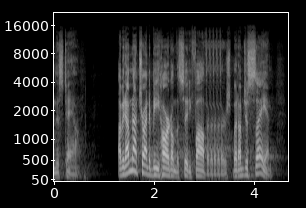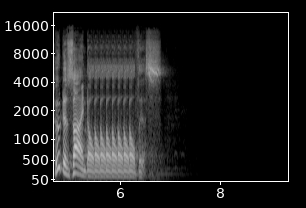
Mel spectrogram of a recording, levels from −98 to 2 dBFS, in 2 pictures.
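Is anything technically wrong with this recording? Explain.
Yes. The speech has two kinds of fault. Repeated frames occur twice. From 3.09 to 3.37 s, a 70 ms block plays four extra times. From 5.48 to 6.30 s, a 116 ms block plays seven extra times. Stored compressed frames were decoded again, so the sound stutters. This adds about 0.28 s and 0.81 s.

A sudden gain jump follows between 6.47 and 6.57 s. The level drops by about 4 dB from one sample to the next. Speech and background noise fall together. The likely cause is a digital gain change applied without a ramp.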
